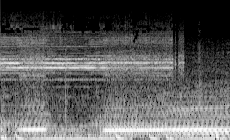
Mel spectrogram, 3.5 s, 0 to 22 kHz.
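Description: Loud, steady engine roar from a nearby Yamaha R15 sport motorcycle, with the pitch holding high and shifting slightly as it revs.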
